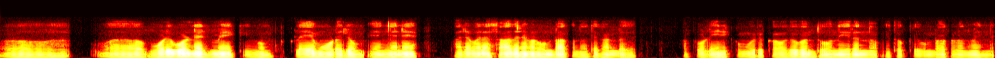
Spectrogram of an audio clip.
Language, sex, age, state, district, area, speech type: Malayalam, male, 18-30, Kerala, Kannur, rural, spontaneous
